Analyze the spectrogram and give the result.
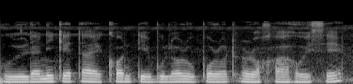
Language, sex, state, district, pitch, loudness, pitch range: Assamese, male, Assam, Sonitpur, 125 Hz, -17 LUFS, 120-130 Hz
